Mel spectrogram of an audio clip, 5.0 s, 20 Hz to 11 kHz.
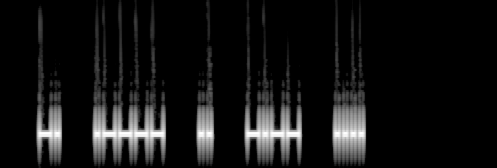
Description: Morse code, heard as a keyed tone, about 30 wpm, spaced as for 17 wpm, 700 Hz. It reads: N1IYH
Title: USA Call Signs - 3x Character Spacing - 30wpm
